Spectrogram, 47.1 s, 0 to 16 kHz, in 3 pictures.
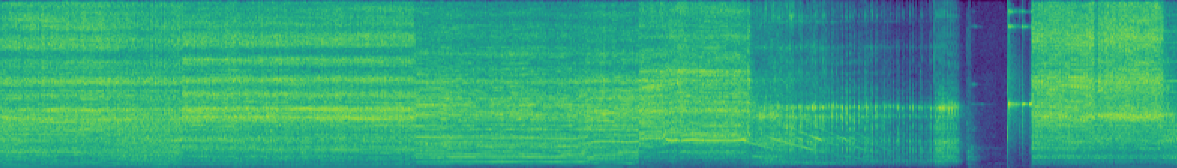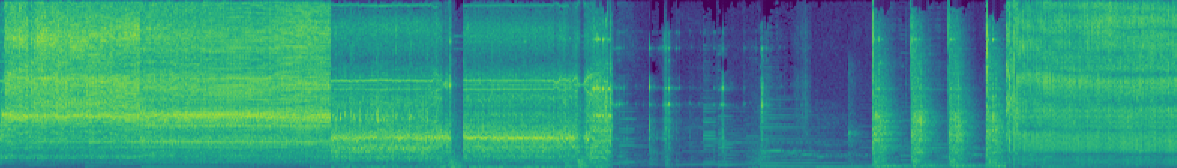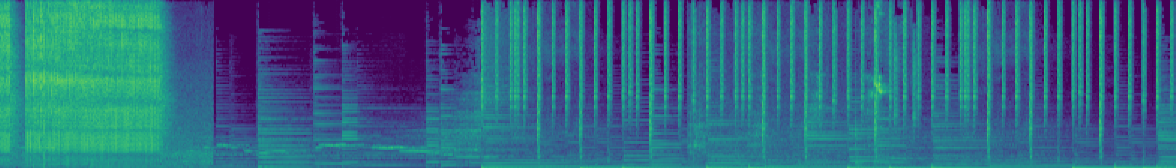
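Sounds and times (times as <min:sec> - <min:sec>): drill boring through steel: 0:00.0 - 0:12.8, 0:13.8 - 0:23.9
angle grinder cutting steel: 0:00.0 - 0:12.9, 0:13.8 - 0:23.9, 0:29.1 - 0:33.8
background music with bass line: 0:37.8 - 0:47.0.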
